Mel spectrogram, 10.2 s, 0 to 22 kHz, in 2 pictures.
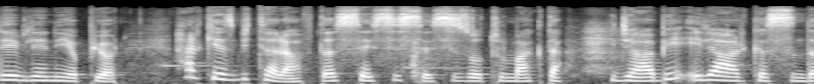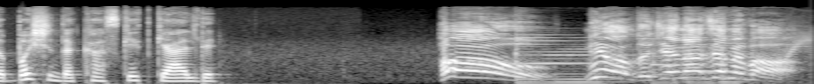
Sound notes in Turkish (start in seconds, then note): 0.0 Müzik - Piyano; 2.5 Kapı sesi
